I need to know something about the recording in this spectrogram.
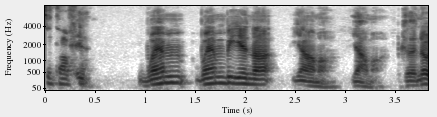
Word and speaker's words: Wembanyama: But I cannot never pronounce it. Wembanyama. Yeah, it's a tough one. Wembanyama.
